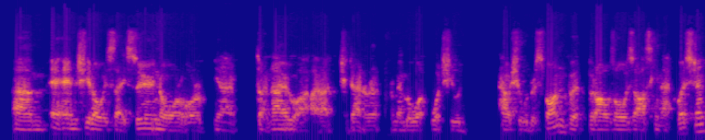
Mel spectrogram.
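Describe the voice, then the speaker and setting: With an Australian accent, a man moves through his words at a fairly quick pace. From Australia, after early childhood in Malawi. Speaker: touch football player. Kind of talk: interview.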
